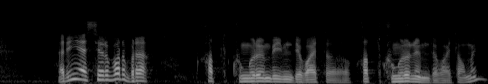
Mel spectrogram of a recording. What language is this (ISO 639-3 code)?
kaz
